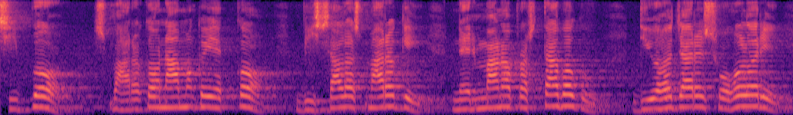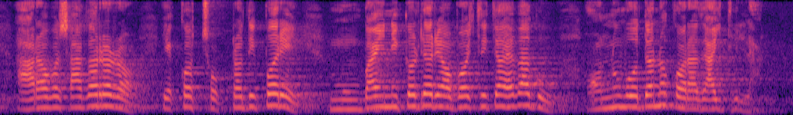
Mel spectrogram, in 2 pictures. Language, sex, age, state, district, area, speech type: Odia, male, 60+, Odisha, Nayagarh, rural, read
